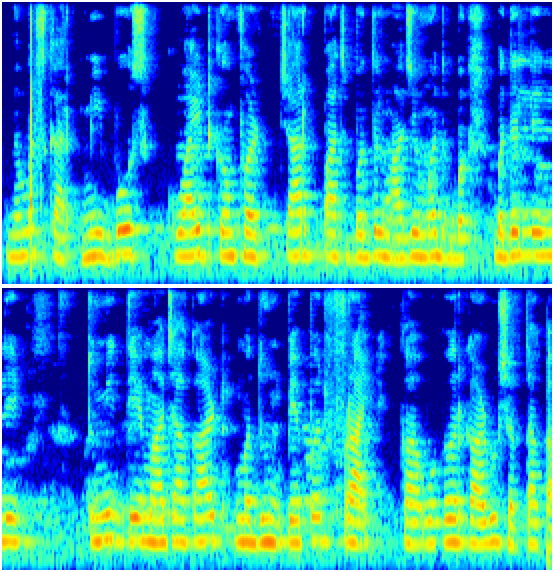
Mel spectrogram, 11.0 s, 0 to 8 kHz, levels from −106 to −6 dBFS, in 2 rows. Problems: none marked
